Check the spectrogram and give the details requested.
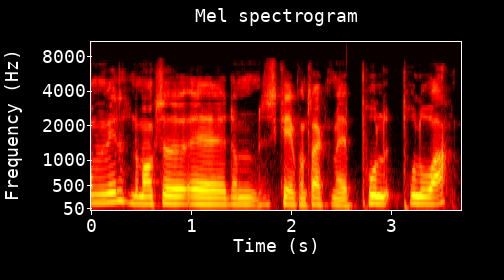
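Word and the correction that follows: Pouliot: Polo, nej? Polio. Eller ja, Polio. – Uttalar det ju svårt men det är Benoit Polio.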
